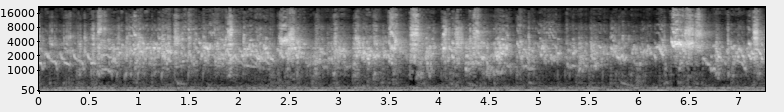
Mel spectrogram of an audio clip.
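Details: Budgie chatter from pet birds: rapid buzzy warbling phrases with bright squeaks, swelling and easing in bursts, and a sharp high chirp near the end.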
